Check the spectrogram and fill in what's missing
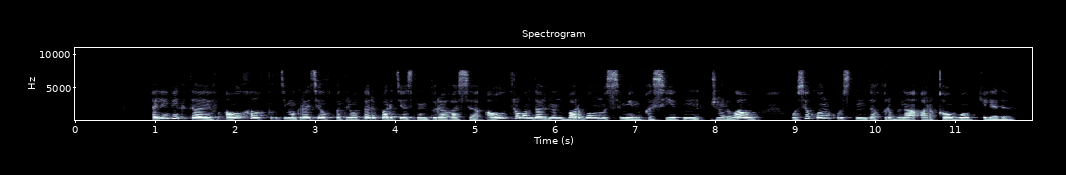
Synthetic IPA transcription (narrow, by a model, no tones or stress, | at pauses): ælijbe̞kt̪ʰaje̞fɑwəlˠχɑlˠəq̚t̪əqdʲe̞mo̞kɾatʲijalˠəq̚pʰat̪rʲijo̞t̪ːɑɾpʰartʲijasənəɴt̪ʰɵɾɑʁɑsəʔɑwəlˠt̪ʰʊɾʁənd̪ɑɾənəɴbɑɾbo̞lˠməsəme̞ɴqʰɑsije̞t̪ɪnʒoɾlˠɑw | wo̞səkʰo̞ŋkurst̪əɴt̪ʰɑqəɾəbənɑʔɑɾqɑwbo̞lˠəp̚kʲʰe̞le̞d̪ɪ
